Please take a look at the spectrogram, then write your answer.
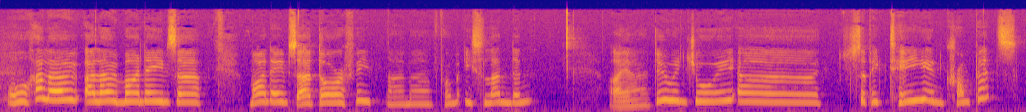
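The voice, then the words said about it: High-pitched put-on British accent. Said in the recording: “When I go high voice, for some reason, my default is like British... It's either British or Mickey Mouse.”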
